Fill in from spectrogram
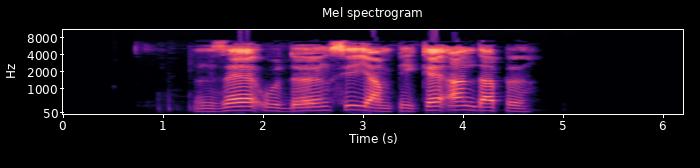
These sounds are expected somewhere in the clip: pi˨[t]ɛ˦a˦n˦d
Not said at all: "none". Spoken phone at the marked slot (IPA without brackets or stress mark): k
